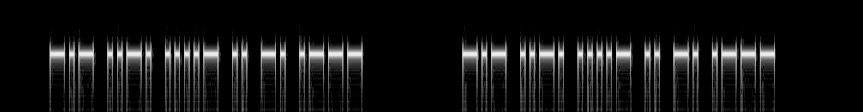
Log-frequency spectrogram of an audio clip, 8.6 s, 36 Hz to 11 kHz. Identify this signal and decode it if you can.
Morse code, heard as a keyed tone, about 25 wpm, 700 Hz. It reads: KF4INJ KF4INJ
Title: USA Call Signs - 6 Characters - Repeated 3x - 25wpm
